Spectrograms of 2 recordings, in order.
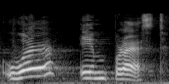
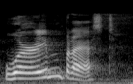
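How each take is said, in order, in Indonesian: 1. Kedua kata itu diucapkan terpisah, tidak disambung. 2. Kedua kata itu disambung dengan lancar. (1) "bukan were impressed" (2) "tapi were impressed. ... dirangkai, disambung"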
